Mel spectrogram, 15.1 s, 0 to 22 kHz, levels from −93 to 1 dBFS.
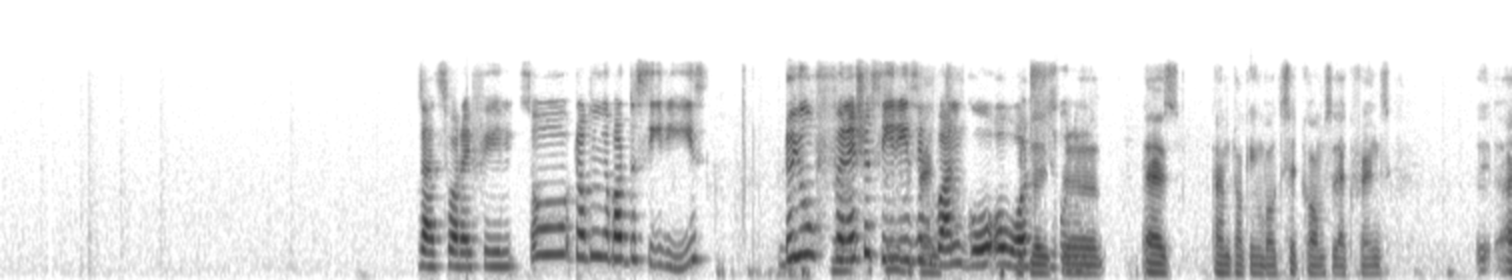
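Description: At 0.47 to 0.53 s and again at 3.31 to 3.35 s there is short concealed packet loss. Around 40 ms and then 20 ms never arrived, and the decoder extended the preceding sound to cover the hole. Each gap is heard as a brief smear. On a spectrogram it shows as a short stretch of frozen, repeated harmonics or blurred noise before normal detail returns.

From 7.14 s onward the speech dips repeatedly. The dips fall at 7.14 to 7.26 s, 8.27 to 8.35 s, 8.64 to 8.94 s and 9.97 to 11.06 s, where about 0.7 s is affected, and briefly at 11.73 s. This is likely speech suppressed in double talk, with an echo canceller ducking the talker while the far side spoke. The deepest drops are around 20 to 25 dB, the longer stretch is shallower at about 15 dB, and the last dip is slight. The waveform envelope sags in chunks.

Inside that long dip, at 10.55 to 10.62 s, a burst of packet loss removes about 40 ms. The gap is bridged by a held, fading continuation of the last sound before the audio resumes further on. 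It appears as a flat, decaying band with a discontinuity at its end.

At 12.98 s another brief concealed loss of about 20 ms leaves a small smear, visible as a tiny smoothed patch in the spectrogram.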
